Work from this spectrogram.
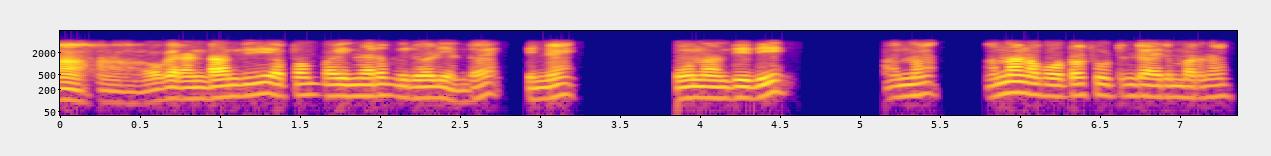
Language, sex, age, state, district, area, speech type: Malayalam, male, 45-60, Kerala, Idukki, rural, conversation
